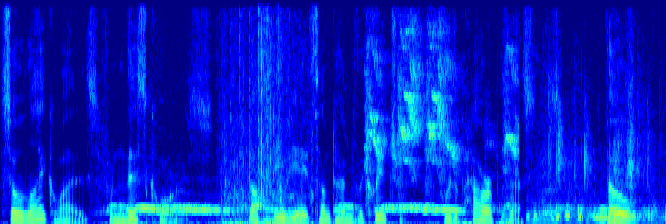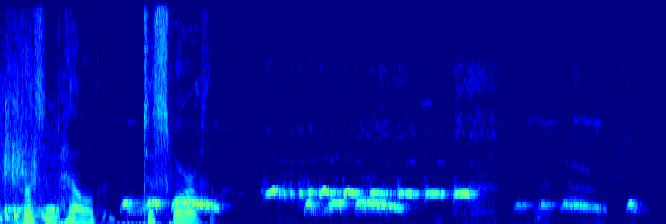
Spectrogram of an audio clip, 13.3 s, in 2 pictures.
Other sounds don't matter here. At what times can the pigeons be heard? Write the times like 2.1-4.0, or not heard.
1.0-13.1.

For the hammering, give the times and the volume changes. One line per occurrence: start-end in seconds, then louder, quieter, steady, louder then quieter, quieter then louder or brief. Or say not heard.
not heard.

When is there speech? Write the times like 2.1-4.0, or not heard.
0.0-8.7.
